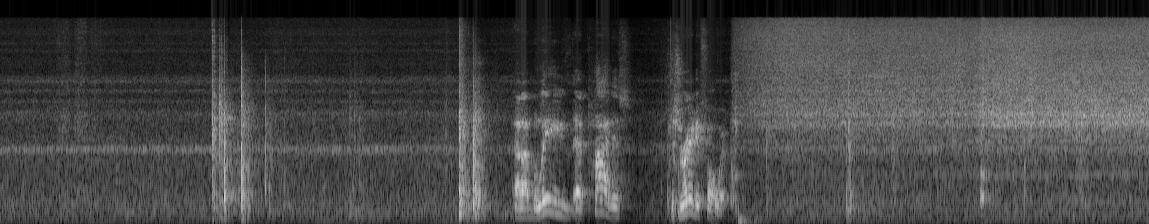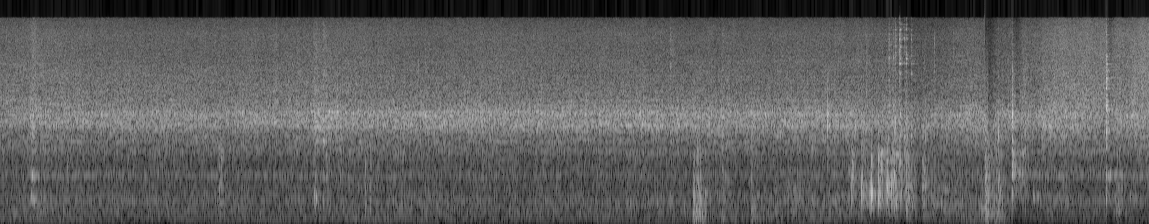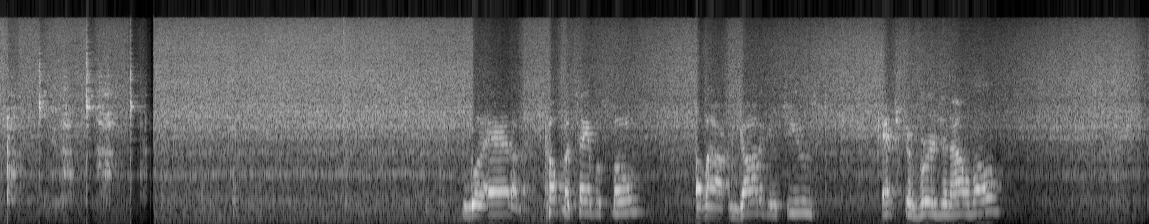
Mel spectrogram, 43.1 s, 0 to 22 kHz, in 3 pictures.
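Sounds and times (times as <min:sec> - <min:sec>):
bacon sizzling in a pot: 0:09.2 - 0:43.0.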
